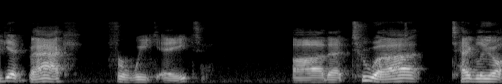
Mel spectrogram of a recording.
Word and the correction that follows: Tagovailoa: I got. I can never pronounce his last name. Tagovailoa. – Tagovailoa. Tua Tagovailoa.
